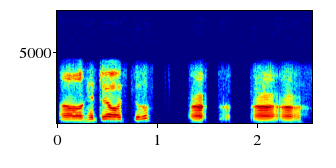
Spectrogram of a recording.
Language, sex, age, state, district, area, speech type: Assamese, male, 18-30, Assam, Charaideo, rural, conversation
